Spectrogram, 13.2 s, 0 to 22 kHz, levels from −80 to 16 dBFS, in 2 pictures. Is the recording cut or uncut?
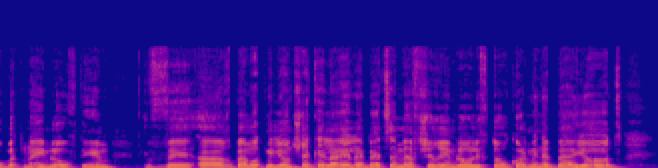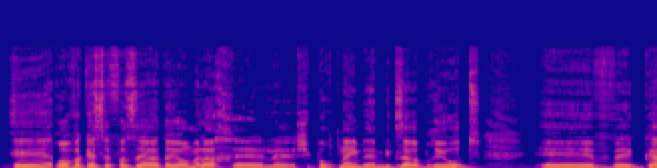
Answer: cut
